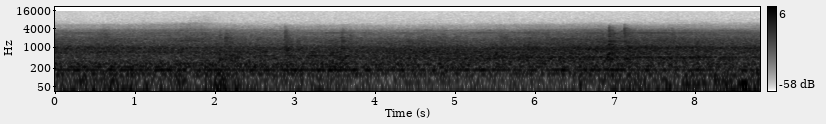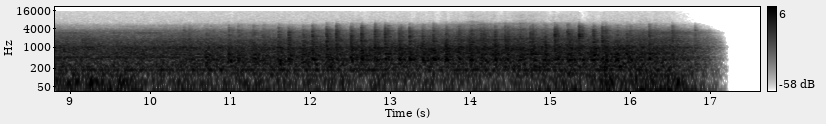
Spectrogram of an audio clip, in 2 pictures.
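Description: A freight train running past behind a Class 66 diesel locomotive: a steady engine hum, with wagon wheels clicking over rail joints in a quickening, louder run from about two-thirds of the way in. The sound cuts off suddenly near the end.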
